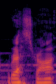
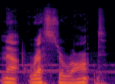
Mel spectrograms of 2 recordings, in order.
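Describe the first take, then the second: First: The word is said with two syllables. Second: The word is said with three syllables. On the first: The speaker calls it right. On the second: The speaker calls it wrong.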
